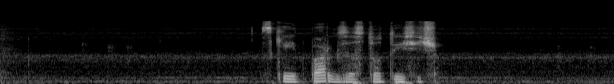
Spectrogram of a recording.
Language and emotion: Russian, neutral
